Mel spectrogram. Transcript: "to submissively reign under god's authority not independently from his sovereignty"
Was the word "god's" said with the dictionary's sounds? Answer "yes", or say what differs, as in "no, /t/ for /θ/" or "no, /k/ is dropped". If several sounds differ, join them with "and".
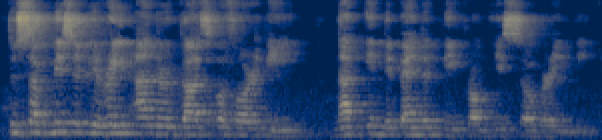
no, /s/ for /z/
